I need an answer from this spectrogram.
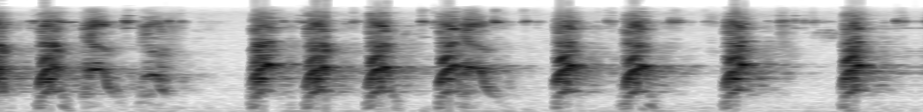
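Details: A pet dog calling out to the neighbour's dog in hope of a reply: loud, rapid barks in quick bursts of three or four, with a brief pause between bursts, clear and close.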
